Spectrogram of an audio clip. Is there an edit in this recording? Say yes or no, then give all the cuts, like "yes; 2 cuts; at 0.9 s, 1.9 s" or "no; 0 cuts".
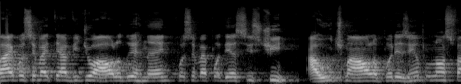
yes; 1 cut; at 3.0 s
